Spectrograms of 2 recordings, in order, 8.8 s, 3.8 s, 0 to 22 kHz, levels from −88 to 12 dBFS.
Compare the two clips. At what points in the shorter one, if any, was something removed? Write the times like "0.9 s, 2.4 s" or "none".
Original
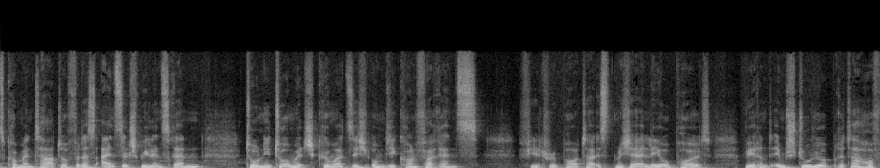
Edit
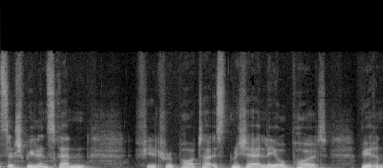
1.3 s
